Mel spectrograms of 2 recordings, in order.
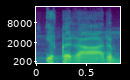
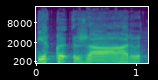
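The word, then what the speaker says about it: اقرار: pronunciation पर ध्यान दीजिए यह है इकरार इक नहीं है इक मत बोलिए इकरार बिल लिसान ठीक है क और क अलग-अलग होते हैं क में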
